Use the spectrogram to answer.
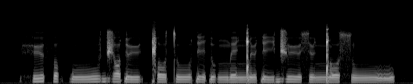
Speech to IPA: hyθo k͡puːd͡ʒɔɗyː ǁotuːɗiɗu ŋ͡meŋ͡ǃy ɗid͡ʒyːsy ŋ͡ǃo suː

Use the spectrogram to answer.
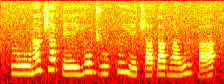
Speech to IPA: loː˨ɾã˦t͡ʃa˦k͡peː˨ jo˦d͡ʒu˧ kʷɨ˦je˨t͡ʃa˨ ɗa˦ ɡʷã˧ wɨ˦k͡pa˨˦

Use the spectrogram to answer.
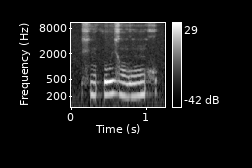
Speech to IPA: xĩθui̯ɣõ ɣũx

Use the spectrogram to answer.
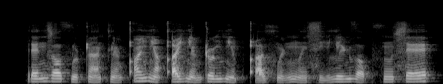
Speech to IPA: ɾɛ˦˥nzɔ˦˥θu˩˥ ʈã˩˥kɛ̃˩˥ɳqʼũ˦˥ ʎɛ̃˩˥qʼe˦˥ʎã˩˥ɳʈo˦˥ɳ ʎɛ̃˩˥pqʼɛ˩˥xʷɛ̃˩˥ɳŋʷẽ˩˥ si˩˥li˦˥ɳ ðɔ˩˥pθũ˦˥ sɛ˦˥

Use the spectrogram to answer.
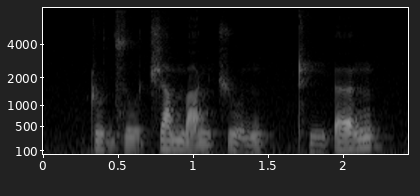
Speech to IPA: ʈud͡zut͡ʃa maŋt͡ʃun | ʈʰiʔɜŋ

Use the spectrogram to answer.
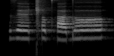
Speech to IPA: zɛːǁʌt̪ʰa dʌː

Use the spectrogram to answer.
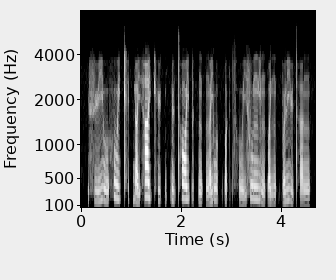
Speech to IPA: fyː˨˧juː˨˥ huː˥j kʰɪ˧k̚jɐ˨˥j haː˥jkʰyː˨k̚ɐ˨˥t̚ ɵ˨˥ɥ t̪ʰɔː˥jpɪ˧k̚ŋʊ˨k̚ŋɐ˥j wʊ˨˥k̚pɐ˨˥k̚t͡sʰuː˨˥jfuː˥ŋ jɪ˨ŋpɐ˧jŋʊ˨k̚ pɵ˥ɥjyː˨˩t̪ʰɐ˨ŋ

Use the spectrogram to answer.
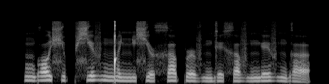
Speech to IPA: ŋɡɔɕœp ɕevŋ͡ǃɘɲɐɕə˞ xɐpə˞vŋɡexɐv ŋevŋɡɐ

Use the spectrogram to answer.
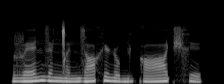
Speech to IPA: vɛnzəŋ͡ǀə nzɒxɪɳobʲə kɒːt͡ʃxɪ

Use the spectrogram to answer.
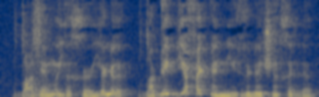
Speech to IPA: dˤɛ̰˨˩˦zɛ˩˥mə̰˥˩jə˥˧ xə˞˨˩˦ jə˦˥ɳə̰˩˥ | dˤɛ˩˥ ɖe˥˧bʲɛ̰˥˧ħḛ˥˧ ʈɛ̃˨ mʲẽ˨˩˦ ɦə̃˨˩˦ɳɛ̃˩˥ ʃə̃˦˥ xə˥˩rə˨

